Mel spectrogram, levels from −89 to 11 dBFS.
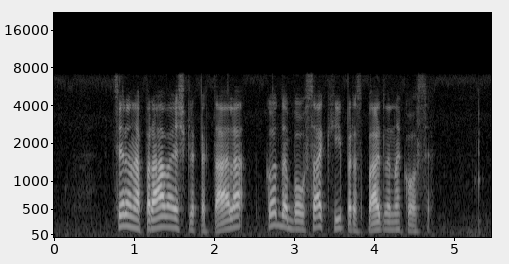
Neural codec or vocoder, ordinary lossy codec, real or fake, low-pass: none; none; real; 7.2 kHz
